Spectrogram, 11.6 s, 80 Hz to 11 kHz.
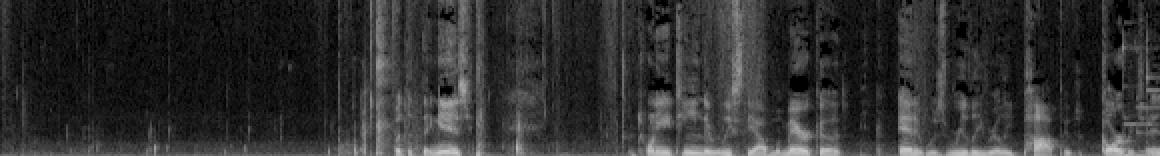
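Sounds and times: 
person drinking water with sips and gulps: 0:00.1 - 0:03.4
speech: 0:03.9 - 0:04.9, 0:06.4 - 0:11.6.

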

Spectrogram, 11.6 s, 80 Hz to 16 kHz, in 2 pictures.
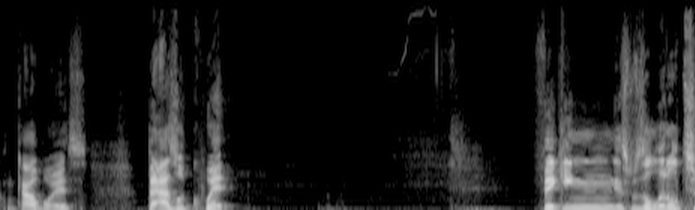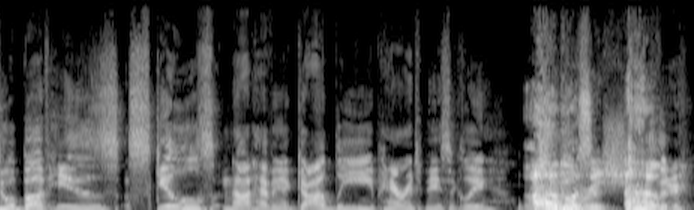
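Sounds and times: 
speech: 0:00.1 - 0:02.0, 0:04.5 - 0:11.5
throat clearing with something caught in the throat: 0:10.2 - 0:11.5.

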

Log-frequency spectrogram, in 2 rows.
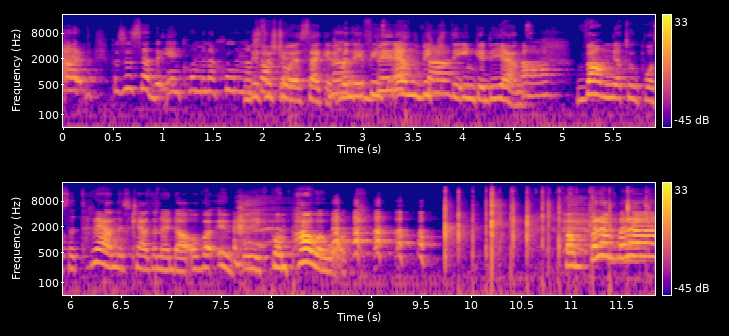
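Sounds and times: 
speech: 0:00.5 - 0:09.1, 0:10.9 - 0:11.8
sharp hand claps: 0:09.7 - 0:11.8.

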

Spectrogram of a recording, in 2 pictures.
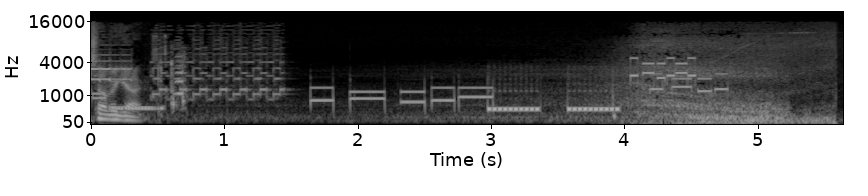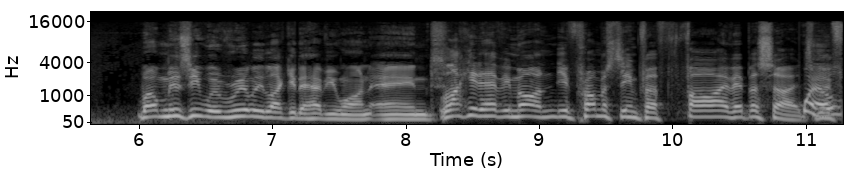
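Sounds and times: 
speech: 0:00.0 - 0:00.7, 0:06.0 - 0:11.2
phone keypad dialing beeps: 0:00.0 - 0:04.8
buzzy phone ringing-out tones: 0:00.0 - 0:04.9
high electronic tones: 0:00.0 - 0:05.6.

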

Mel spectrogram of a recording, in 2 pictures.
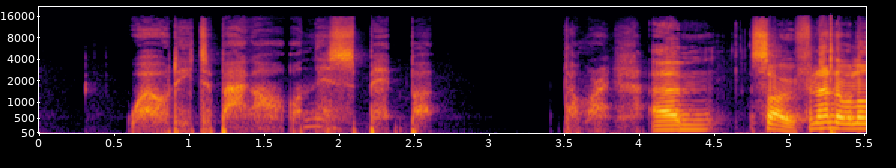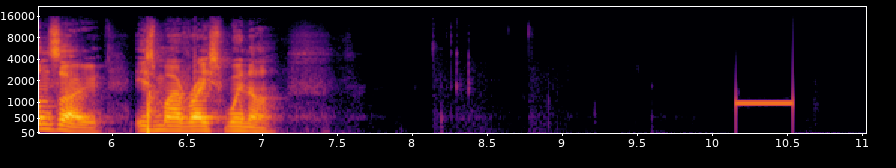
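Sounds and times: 
speech: 0:00.6 - 0:02.4, 0:03.8 - 0:07.2
censor-style beep tone: 0:10.2 - 0:10.6.

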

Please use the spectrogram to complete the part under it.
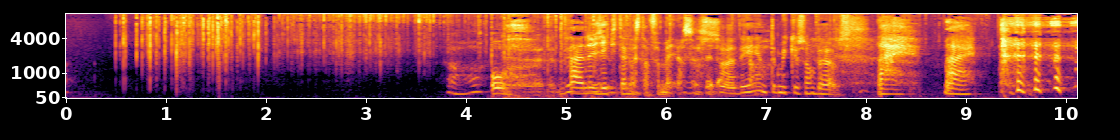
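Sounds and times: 
crisp food being chewed: 0:00.4 - 0:05.6
speech: 0:03.8 - 0:10.1
laughter: 0:09.4 - 0:10.1.

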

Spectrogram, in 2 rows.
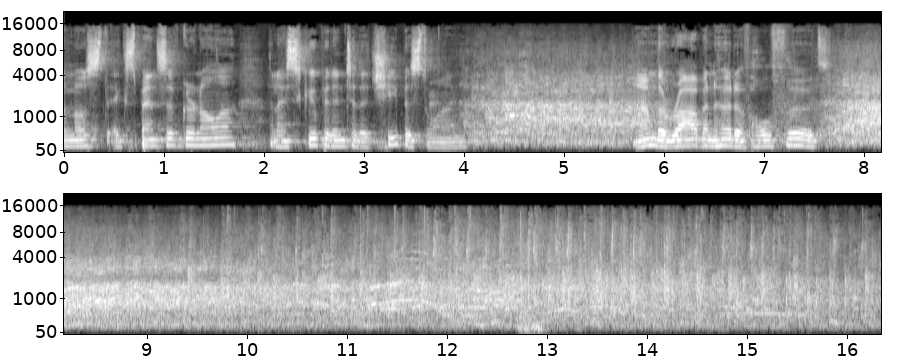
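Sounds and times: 
speech: 0:00.0 - 0:04.6, 0:05.7 - 0:08.0
laughter: 0:04.0 - 0:06.3, 0:07.6 - 0:16.3
crowd applauding: 0:07.8 - 0:16.3.

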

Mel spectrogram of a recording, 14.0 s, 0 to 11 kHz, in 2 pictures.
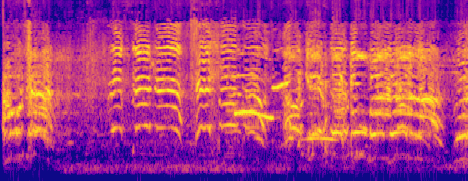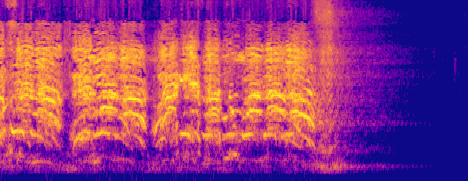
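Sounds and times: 
crowd of women chanting and shouting slogans at a street demonstration: 0:00.0 - 0:12.1.

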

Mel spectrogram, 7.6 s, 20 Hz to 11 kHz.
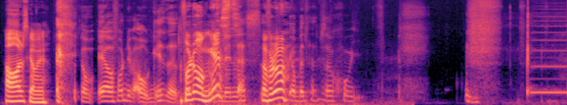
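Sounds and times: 
speech: 0:00.1 - 0:05.6, 0:06.2 - 0:06.6
laughter: 0:01.9 - 0:05.0
breathy exhales: 0:04.8 - 0:06.7
telephone ringback tone while placing a call: 0:07.1 - 0:07.5.

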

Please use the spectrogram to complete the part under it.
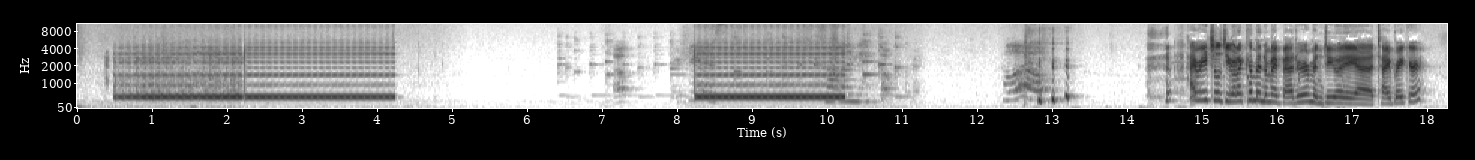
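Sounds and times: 
outgoing phone call ringback tones: 0:00.4 - 0:04.3, 0:08.0 - 0:11.0
voice answering phone: 0:00.5 - 0:04.3, 0:08.2 - 0:10.5
speech: 0:15.0 - 0:18.0.

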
